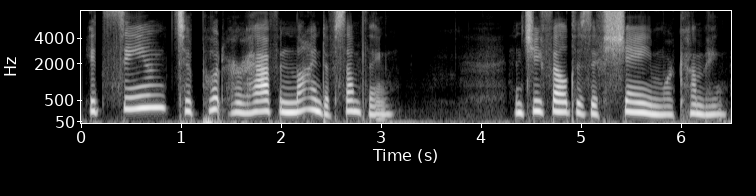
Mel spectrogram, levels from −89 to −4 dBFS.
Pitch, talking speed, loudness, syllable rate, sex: 220 Hz, 165 wpm, -19 LUFS, 4.6 syllables/s, female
